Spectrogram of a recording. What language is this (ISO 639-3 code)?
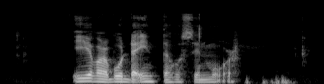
swe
